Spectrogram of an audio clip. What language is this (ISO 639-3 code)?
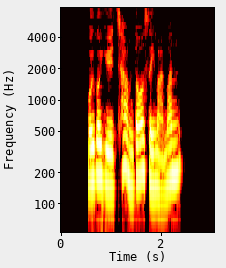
yue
